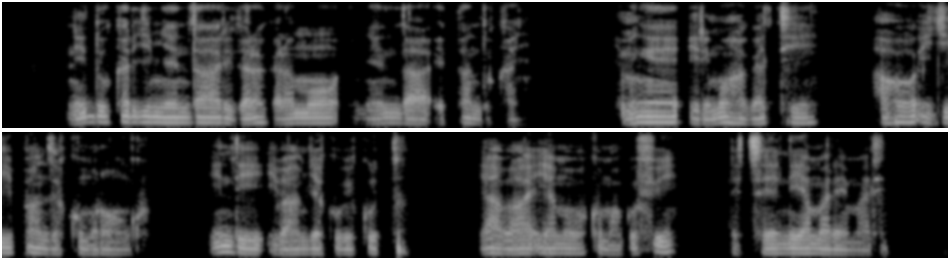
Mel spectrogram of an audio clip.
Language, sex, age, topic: Kinyarwanda, male, 25-35, finance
